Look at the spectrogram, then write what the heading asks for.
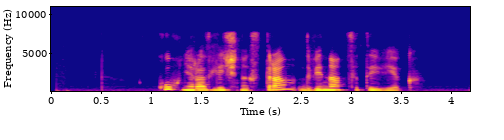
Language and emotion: Russian, neutral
